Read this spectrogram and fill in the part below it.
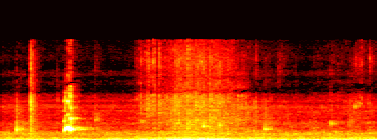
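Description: A budgerigar's wings flutter briefly.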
